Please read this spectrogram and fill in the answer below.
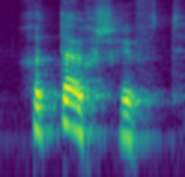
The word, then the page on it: getuigschrift: [ɣəˈtœy̯xˌsxrɪft]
